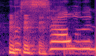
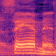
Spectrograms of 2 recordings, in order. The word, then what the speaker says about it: salmon: of weird about fish this is great which Salomon is so good um Rico you say salmon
